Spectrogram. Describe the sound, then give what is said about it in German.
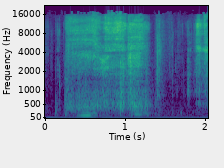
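Paper crinkling and rustling as letters are folded into an envelope and sealed shut, a few crunchy, tearing bursts of moderate loudness running close together across two seconds. “So, die Briefe kommen jetzt in einen Umschlag. Zugeklebt.”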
